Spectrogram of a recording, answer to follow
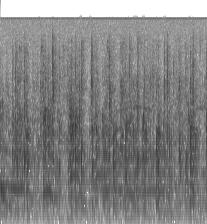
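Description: Audience clapping and applauding at the end of a song, as the song's last held note cuts off right at the start.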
